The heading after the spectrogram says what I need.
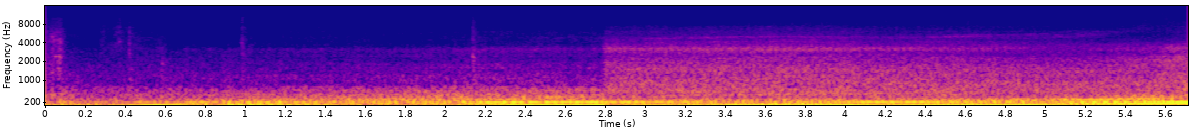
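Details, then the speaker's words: Toyota 200 series Land Cruiser in sand, uphill climb starting in second gear (second start), high range, multi-terrain select in rock mode, heard from inside. Engine surges and sags as traction control engages on spinning wheels, hindering momentum from the start; vehicle barely advances. "From inside the vehicle, we can hear the traction control system engage and hinder momentum from the very start. This caused resistance against the spinning wheels, and we didn't get very far at all."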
